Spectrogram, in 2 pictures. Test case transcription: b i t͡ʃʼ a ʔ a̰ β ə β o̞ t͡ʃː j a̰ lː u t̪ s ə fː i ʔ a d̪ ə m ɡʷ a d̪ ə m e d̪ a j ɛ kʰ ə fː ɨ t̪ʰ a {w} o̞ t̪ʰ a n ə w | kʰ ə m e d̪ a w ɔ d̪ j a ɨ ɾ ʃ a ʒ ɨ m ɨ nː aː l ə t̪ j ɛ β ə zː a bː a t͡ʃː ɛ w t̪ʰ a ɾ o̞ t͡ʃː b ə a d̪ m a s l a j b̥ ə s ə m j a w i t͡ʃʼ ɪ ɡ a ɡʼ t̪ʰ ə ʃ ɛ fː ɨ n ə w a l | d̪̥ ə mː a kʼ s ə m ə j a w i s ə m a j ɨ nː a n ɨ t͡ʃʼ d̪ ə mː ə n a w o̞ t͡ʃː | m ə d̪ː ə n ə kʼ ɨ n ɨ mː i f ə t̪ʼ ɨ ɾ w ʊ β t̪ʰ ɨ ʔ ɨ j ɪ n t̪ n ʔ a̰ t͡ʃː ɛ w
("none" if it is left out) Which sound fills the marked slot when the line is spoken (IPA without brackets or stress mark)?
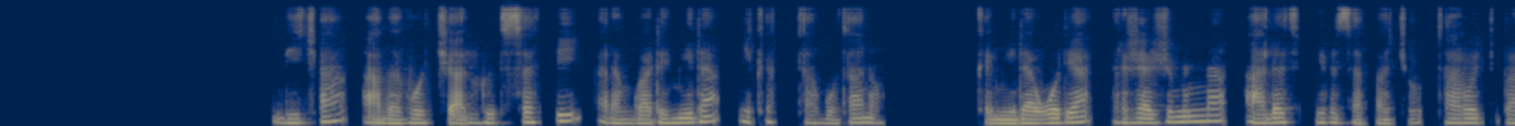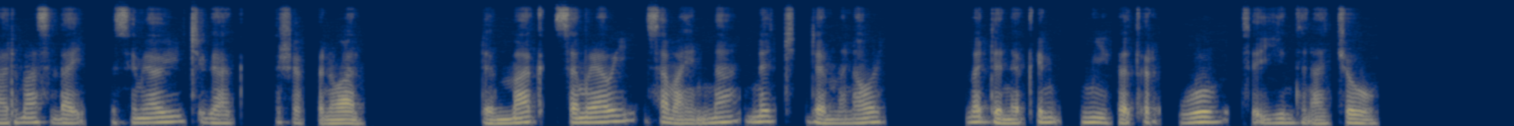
b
